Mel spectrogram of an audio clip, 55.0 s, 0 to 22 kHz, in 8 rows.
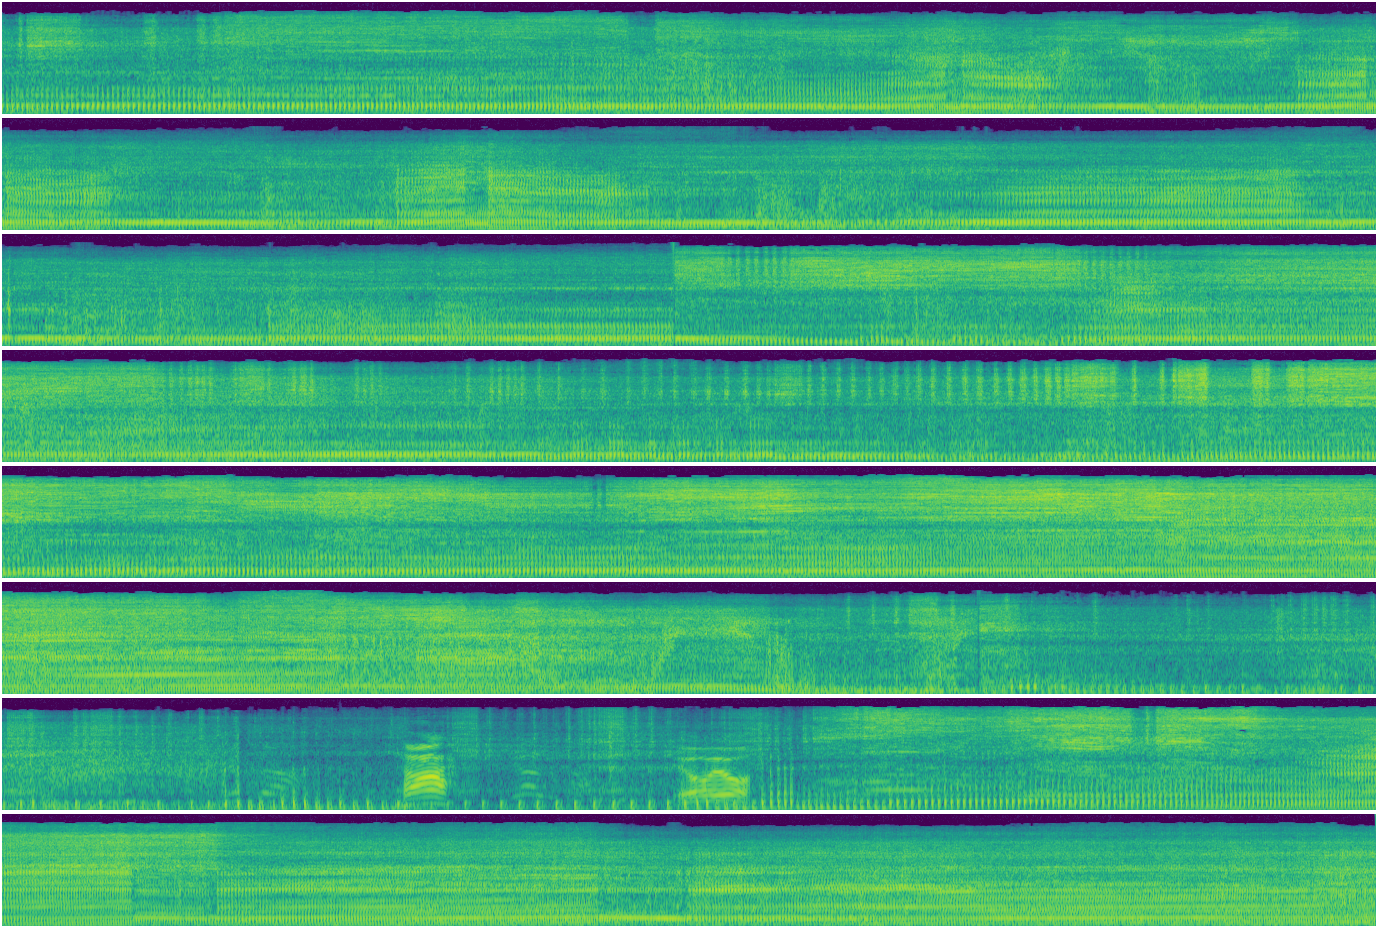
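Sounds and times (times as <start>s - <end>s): motorcycle engine revving: 0.0s - 54.9s
wind rushing: 0.0s - 54.9s.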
